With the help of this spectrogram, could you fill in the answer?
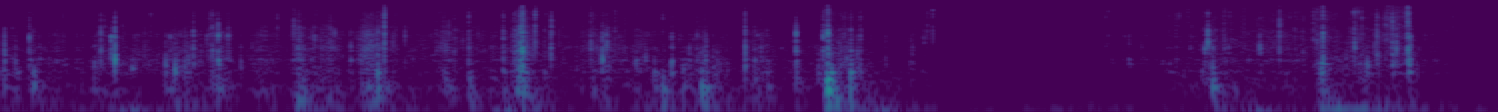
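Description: A medium clear plastic muesli bag full of granola is squeezed and crinkled slowly with both hands, giving dense, bright crackling and crunching with sharp snaps. The crinkling stops for nearly a second of silence, then resumes and fades out.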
